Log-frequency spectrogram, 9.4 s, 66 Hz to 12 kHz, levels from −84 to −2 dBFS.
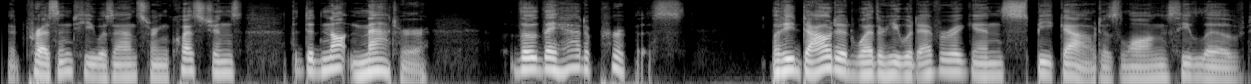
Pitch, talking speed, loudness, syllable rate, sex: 125 Hz, 190 wpm, -22 LUFS, 5.5 syllables/s, male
